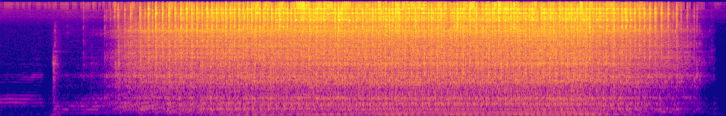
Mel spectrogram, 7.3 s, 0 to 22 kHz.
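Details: 1956 Singer 301A slant-needle sewing machine, unthreaded, run by its foot pedal operated by finger: motor whirs up to a smooth, fast, even hum, holds, then winds down cleanly. Motor healthy.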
